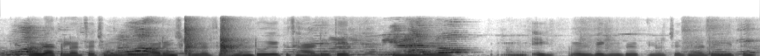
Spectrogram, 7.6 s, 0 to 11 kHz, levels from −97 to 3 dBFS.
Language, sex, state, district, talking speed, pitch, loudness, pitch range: Marathi, female, Maharashtra, Washim, 125 wpm, 235 Hz, -17 LUFS, 230-245 Hz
